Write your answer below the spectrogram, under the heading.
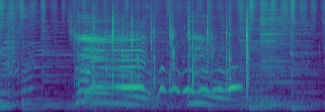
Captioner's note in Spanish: aplauden e claman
